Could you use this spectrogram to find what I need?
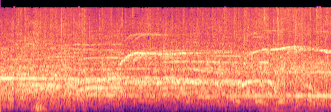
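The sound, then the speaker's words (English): A crowd cheers loudly and steadily for about five seconds, a dense wash of shouts and whoops with a few high voices rising above, no clapping standing out. “He cheers that. He's like, yeah, that's a good one.”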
